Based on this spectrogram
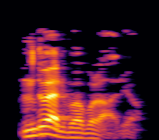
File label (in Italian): "ar posto", crespinese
